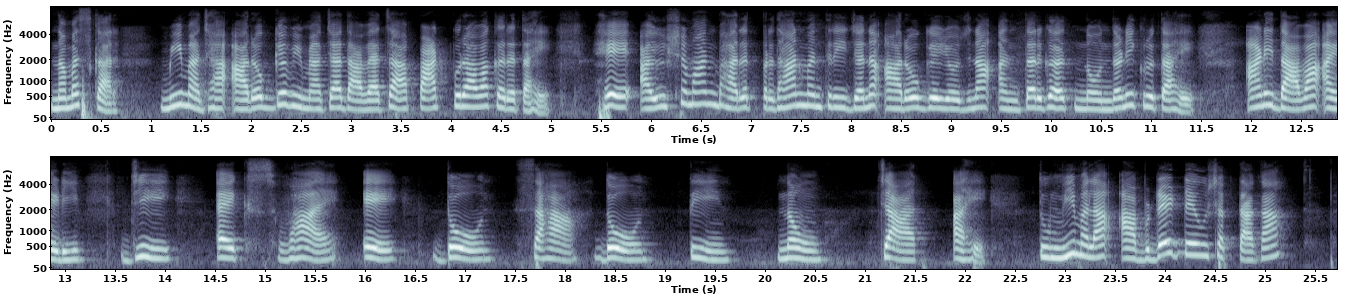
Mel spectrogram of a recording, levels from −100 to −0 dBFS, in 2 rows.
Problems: none marked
